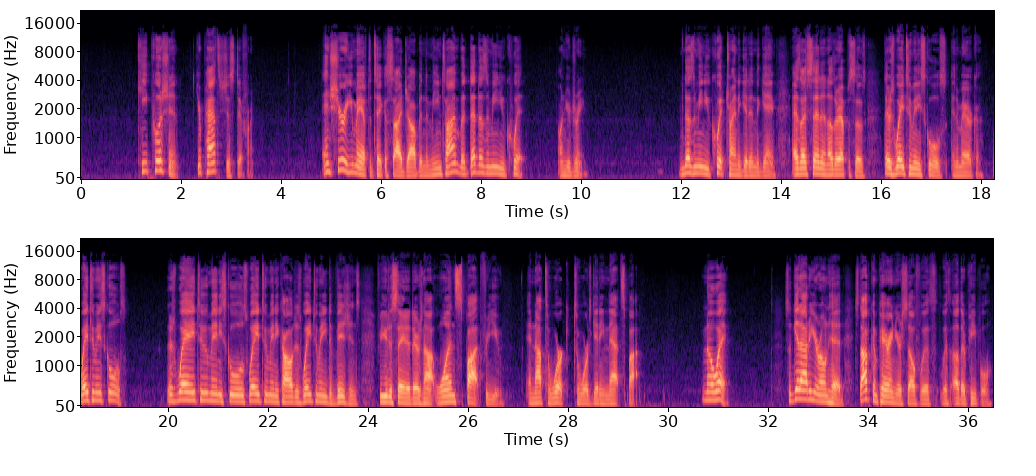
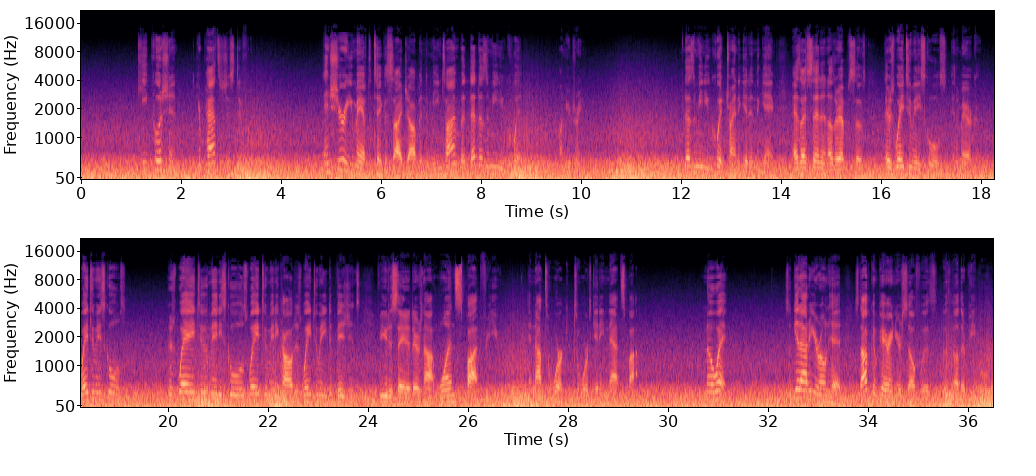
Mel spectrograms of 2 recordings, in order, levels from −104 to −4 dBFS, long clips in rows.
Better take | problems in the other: first | wind noise on the microphone; heavy; 7 dB below the speech

